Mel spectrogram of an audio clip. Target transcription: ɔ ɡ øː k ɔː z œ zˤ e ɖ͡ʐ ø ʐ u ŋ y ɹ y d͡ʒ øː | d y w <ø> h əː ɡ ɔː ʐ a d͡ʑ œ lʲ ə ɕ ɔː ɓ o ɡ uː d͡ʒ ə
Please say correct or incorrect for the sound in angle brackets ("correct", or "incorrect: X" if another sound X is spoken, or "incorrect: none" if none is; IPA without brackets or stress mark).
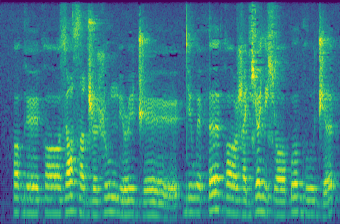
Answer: correct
